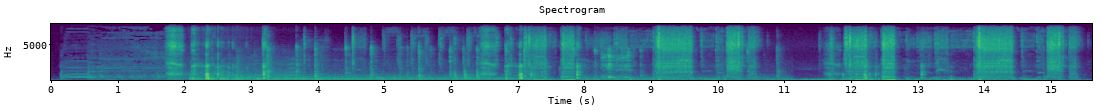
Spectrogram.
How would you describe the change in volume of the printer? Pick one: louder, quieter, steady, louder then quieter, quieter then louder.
louder.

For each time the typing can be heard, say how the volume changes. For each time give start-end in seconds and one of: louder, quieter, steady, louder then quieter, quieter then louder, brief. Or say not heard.
3.0-11.2 quieter.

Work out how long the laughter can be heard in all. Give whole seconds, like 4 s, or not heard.
5 s.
